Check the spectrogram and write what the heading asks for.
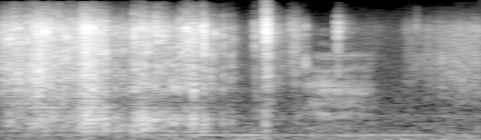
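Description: Clear plastic bag crinkling and crackling as it is handled and set down, dying away about a second and a half in.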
